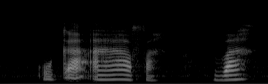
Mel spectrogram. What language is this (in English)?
Northern Sotho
